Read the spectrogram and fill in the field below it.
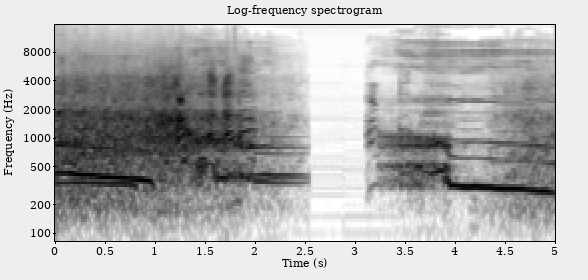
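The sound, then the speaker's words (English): A person howls like a dog, two long drawn-out vocal wails with gliding pitch separated by a brief pause, loud. “Come on, dog. Howl with me.”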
